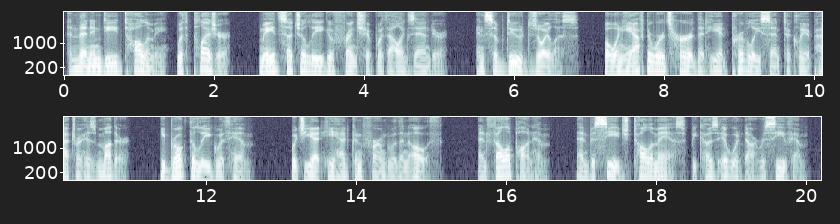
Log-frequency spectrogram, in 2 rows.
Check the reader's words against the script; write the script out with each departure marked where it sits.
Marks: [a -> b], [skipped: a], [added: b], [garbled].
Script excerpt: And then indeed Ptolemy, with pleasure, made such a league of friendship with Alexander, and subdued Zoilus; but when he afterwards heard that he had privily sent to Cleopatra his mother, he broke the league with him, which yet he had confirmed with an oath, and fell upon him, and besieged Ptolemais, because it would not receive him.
And then indeed Ptolemy, with pleasure, made such a league of friendship with Alexander, and subdued Zoilus; but when he afterwards heard that he had privily sent to Cleopatra his mother, he broke the league with him, which yet he had confirmed with an oath, and fell upon him, and besieged Ptolemais, because it would not receive him.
